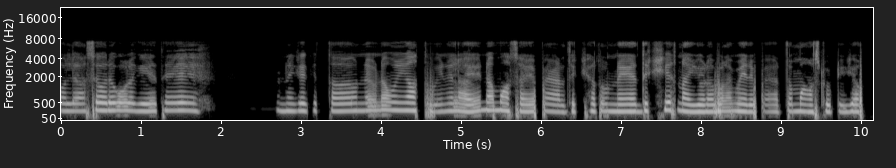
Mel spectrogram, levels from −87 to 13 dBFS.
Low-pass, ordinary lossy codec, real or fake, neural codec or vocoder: 7.2 kHz; none; real; none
